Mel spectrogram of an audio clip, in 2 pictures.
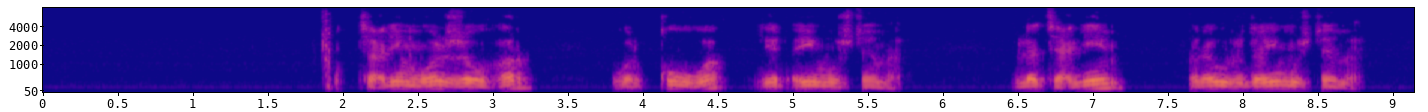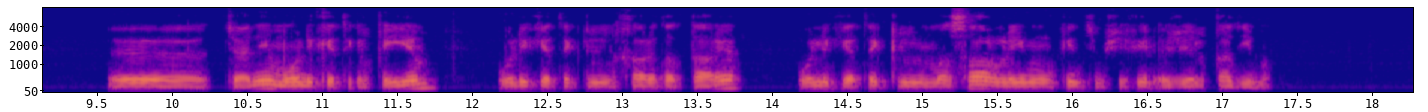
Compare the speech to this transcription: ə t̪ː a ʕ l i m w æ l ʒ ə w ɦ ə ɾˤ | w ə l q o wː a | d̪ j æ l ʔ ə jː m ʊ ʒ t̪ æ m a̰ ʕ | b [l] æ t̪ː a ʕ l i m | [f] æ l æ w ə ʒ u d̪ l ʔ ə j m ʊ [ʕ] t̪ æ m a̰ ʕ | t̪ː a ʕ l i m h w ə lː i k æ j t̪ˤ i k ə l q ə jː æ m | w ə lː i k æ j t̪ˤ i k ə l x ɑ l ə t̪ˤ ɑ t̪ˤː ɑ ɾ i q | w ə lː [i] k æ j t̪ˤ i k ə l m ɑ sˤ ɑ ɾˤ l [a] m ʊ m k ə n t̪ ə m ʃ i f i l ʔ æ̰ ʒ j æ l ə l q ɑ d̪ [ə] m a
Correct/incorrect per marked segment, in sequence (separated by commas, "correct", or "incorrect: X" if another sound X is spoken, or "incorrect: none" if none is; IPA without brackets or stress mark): correct, correct, incorrect: ʒ, correct, incorrect: i, correct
